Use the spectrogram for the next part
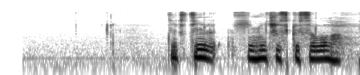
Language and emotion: Russian, neutral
